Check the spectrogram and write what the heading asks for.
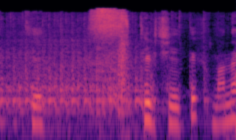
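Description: Sewing machine running in a fast, even stitch for about a second and a half under a woman's speech, with a short hiss about a second in.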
